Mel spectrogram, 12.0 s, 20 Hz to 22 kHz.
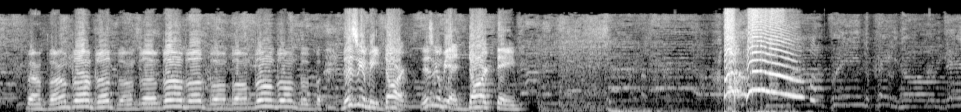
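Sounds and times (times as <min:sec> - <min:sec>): background music: 0:00.0 - 0:12.0
man's high-pitched wail: 0:09.0 - 0:10.4.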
